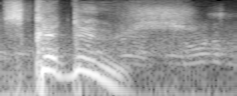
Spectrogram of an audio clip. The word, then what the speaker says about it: Skadoosh: No, it's pronounced Skadoosh.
